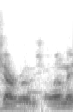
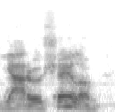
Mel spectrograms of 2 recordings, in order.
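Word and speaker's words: Yerushalem (ירושלים): So, but there is no J, so therefore it cannot. – It's pronounced totally differently. – Correct. It's right. Not Jerusalem, it's Yerushalem.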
